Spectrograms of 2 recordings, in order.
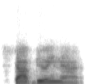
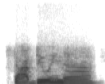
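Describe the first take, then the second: First: It is said slowly and firmly, in a lower pitch. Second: It is said lightly, in a high, laughy pitch.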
